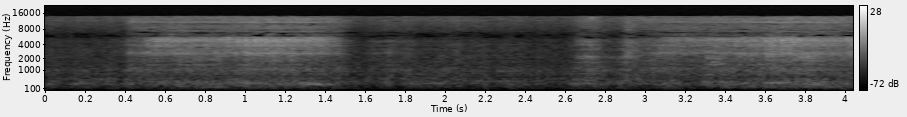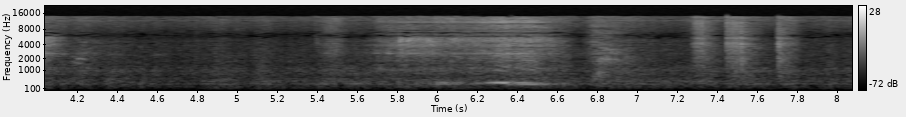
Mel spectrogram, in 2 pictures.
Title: Snoring queen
